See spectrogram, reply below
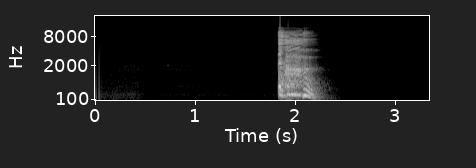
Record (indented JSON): {
  "three_cough_length": "3.3 s",
  "three_cough_amplitude": 29204,
  "three_cough_signal_mean_std_ratio": 0.26,
  "survey_phase": "alpha (2021-03-01 to 2021-08-12)",
  "age": "65+",
  "gender": "Female",
  "wearing_mask": "No",
  "symptom_none": true,
  "smoker_status": "Ex-smoker",
  "respiratory_condition_asthma": false,
  "respiratory_condition_other": false,
  "recruitment_source": "REACT",
  "submission_delay": "6 days",
  "covid_test_result": "Negative",
  "covid_test_method": "RT-qPCR"
}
